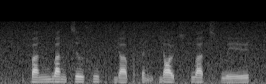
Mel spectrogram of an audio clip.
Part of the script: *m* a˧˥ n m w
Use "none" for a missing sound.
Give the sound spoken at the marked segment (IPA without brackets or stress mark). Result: p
